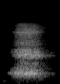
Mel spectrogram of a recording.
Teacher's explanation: h, which is a glottal sound in English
